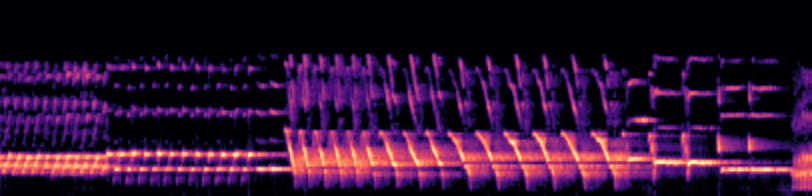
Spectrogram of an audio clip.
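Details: Spanish Timbrado canary at seven months, trained only with electronic timbrado voices, gives buzzy rolled tones, then a rapid series of descending swept notes, ending with a thin whistle.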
